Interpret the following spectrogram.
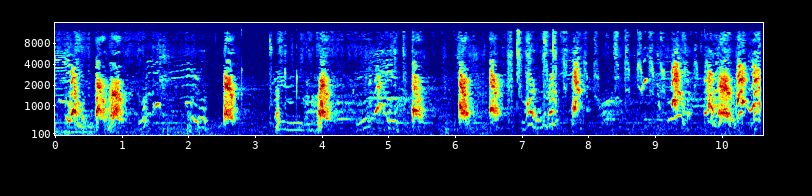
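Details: Chongqing dog recorded in Sichuan in 2021, giving short sharp barks and yips that come in irregular bursts over about ten seconds, mixed with ongoing human speech.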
